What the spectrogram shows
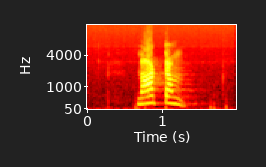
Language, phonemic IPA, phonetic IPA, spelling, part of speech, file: Tamil, /nɑːʈːɐm/, [näːʈːɐm], நாட்டம், noun, Ta-நாட்டம்.ogg
- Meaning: 1. keen desire, inclination, interest 2. intention, pursuit, aim, quest 3. examination, investigation 4. suspicion 5. movement 6. eye 7. sight 8. astrology 9. sword 10. chiefship of a district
